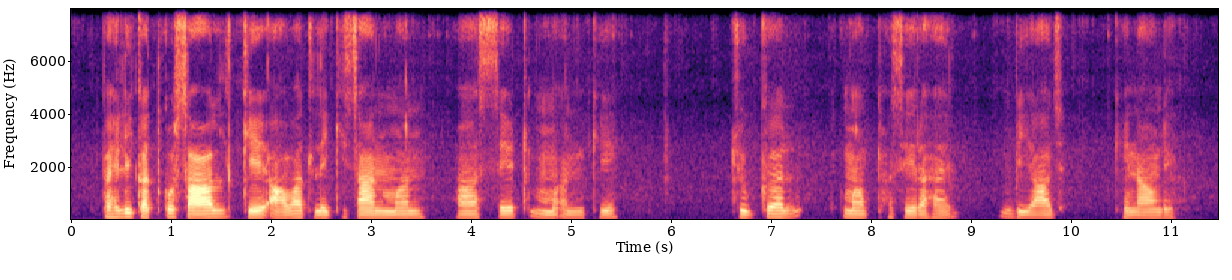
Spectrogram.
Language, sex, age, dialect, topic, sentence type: Chhattisgarhi, male, 18-24, Western/Budati/Khatahi, banking, statement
